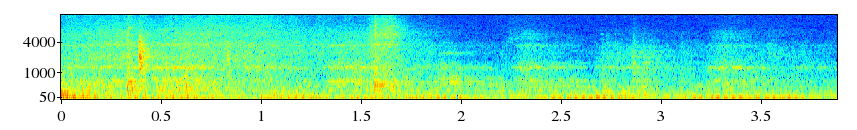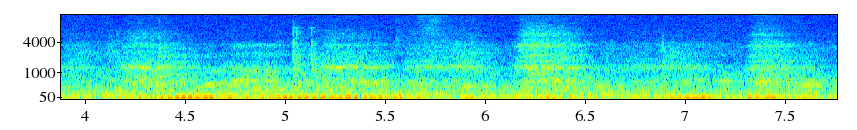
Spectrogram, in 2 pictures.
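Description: A young woman breathes heavily and quickly close by.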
